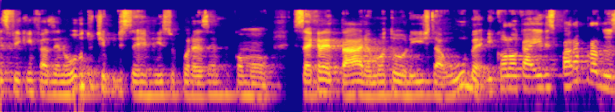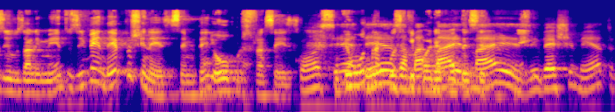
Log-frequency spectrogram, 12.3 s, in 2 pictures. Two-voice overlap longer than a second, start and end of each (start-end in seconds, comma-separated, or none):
9.1-11.6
